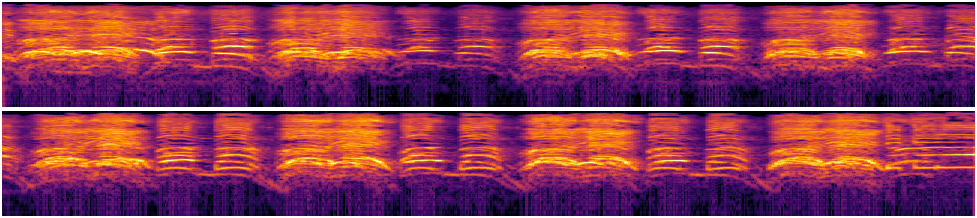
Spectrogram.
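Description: A group of men shouting a devotional jaikara to Lord Shiva together, short loud calls repeating in a quick steady rhythm.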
